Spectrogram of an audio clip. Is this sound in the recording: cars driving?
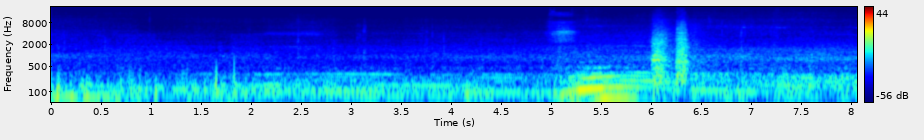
yes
